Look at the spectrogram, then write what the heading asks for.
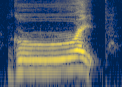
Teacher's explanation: the r sound is stronger and you even hear it more than the g sound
